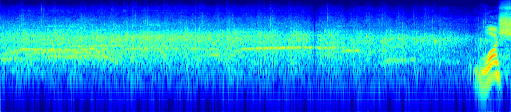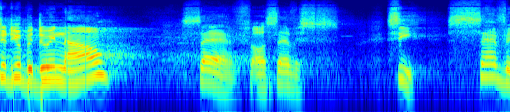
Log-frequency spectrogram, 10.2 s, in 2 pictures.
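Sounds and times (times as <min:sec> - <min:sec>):
audience clapping: 0:00.0 - 0:05.2
speech: 0:04.7 - 0:06.3, 0:06.9 - 0:10.2.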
